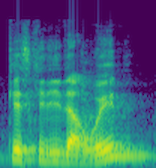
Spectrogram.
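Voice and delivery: normal talking voice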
